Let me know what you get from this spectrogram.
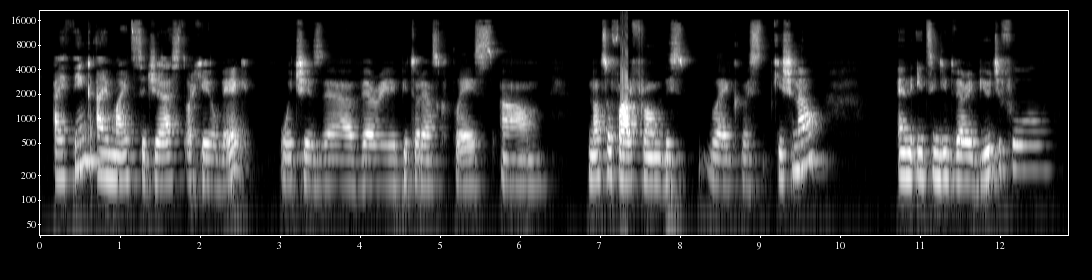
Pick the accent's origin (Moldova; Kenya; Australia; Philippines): Moldova; I'm from Moldova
